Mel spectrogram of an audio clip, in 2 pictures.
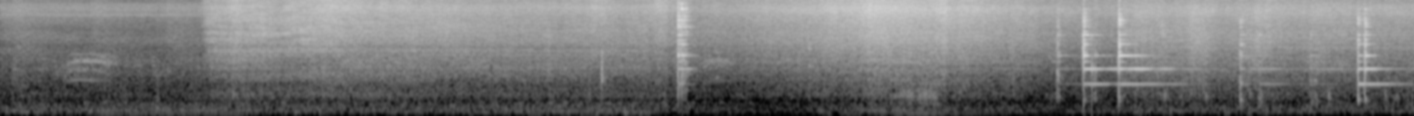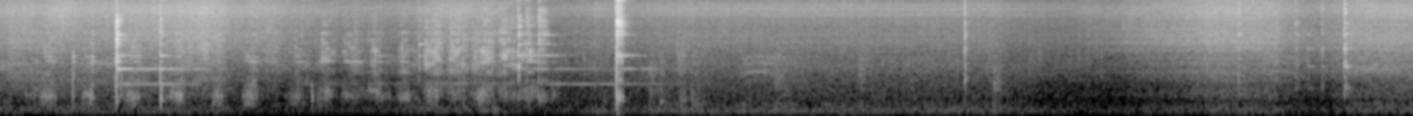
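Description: Chopped tomatoes and onion masala sizzling in hot oil in a metal pot, the sizzle starting about two seconds in. A steel spoon stirs and scrapes through it, knocking the pot with sharp clinks that ring on briefly, mostly in the middle. The sizzle rises again near the end as cut squid goes into the pan.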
